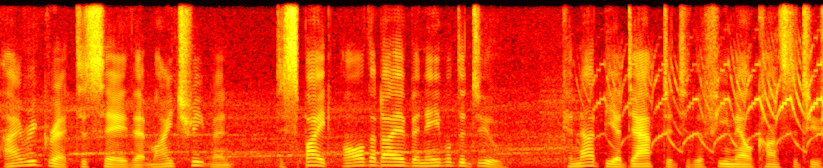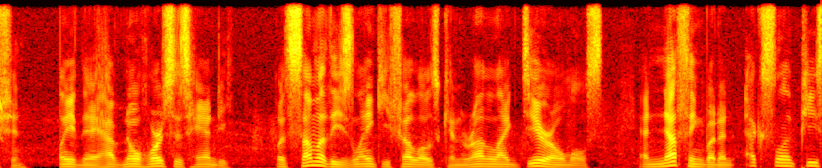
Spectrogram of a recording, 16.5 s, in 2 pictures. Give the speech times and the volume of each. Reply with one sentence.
You can hear the speech from 0.1 to 16.4 s, at a steady volume.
